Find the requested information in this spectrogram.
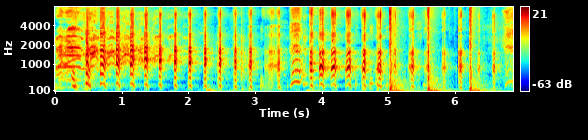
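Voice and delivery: long, high, helpless belly laugh; real laughing fit. Real, not acted. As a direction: crack up at your own punchline. Cracking up at own punchline.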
